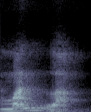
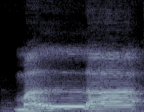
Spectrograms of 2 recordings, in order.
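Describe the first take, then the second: First: The n sound is pronounced before the l. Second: The n sound merges completely into the l. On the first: The speaker calls it wrong. "jangan dibaca manla" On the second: The speaker calls it right. "langsung ke huruf berikutnya yaitu melebur"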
